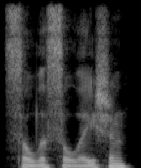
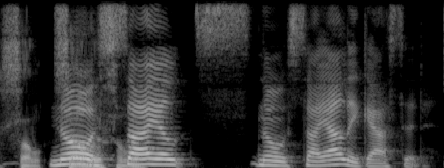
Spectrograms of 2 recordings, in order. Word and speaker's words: sialic acid: And this expression of the sialic acid sialylation, how do you say it properly? – Salicylation? – Salicylation? No. – Salicylic acid or sialic acid. – Sialic acid. So that would be, yeah, you have to go to one.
